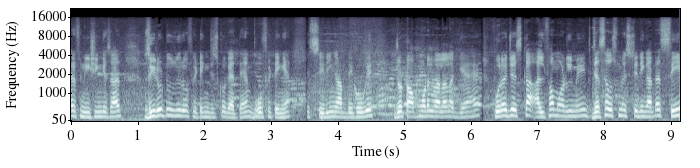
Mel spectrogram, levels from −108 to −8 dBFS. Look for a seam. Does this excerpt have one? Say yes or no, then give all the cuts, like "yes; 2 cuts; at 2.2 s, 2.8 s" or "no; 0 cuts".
yes; 3 cuts; at 3.6 s, 6.2 s, 7.7 s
